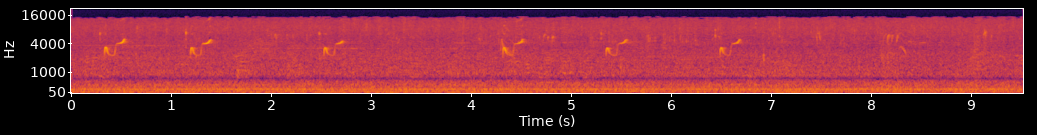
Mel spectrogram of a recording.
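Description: Distant diesel-hauled train running: a steady low hum over a low rumble. Over it a bird repeats a short rising chirp about once a second.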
